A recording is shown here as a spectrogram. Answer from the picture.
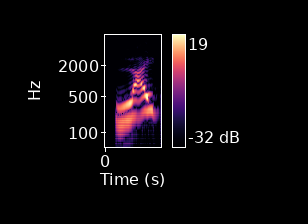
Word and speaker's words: light: चलिए अब इसको पढ़िए, LIGHT, देखिए आई के बाद GH है तो आई का क्या उच्चारण होगा, तो आप जानते होंगे, याद होगा रूल्स, तो क्या इसको पढ़ेंगे, लाइट पढ़ेंगे, लाइट, इसमें GH जो है ना साइलेंट रहता है, लाइट, ठीक है।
